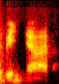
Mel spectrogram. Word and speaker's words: vijnana: They call it alaya vijnana. Alaya is house, or storage. ALAYA, long A, pronounced longer R, LAYA, alaya.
